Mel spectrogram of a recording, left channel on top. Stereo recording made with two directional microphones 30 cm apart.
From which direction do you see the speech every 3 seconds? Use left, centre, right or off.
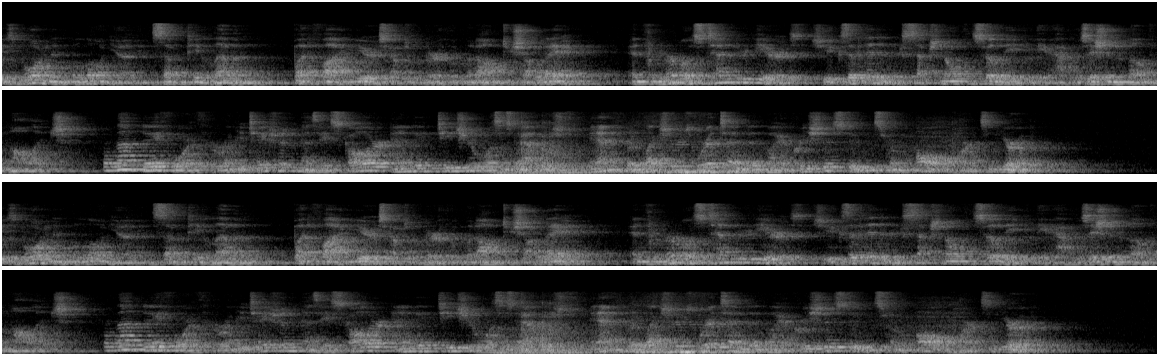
left, centre, left, left, left, left, left, left.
